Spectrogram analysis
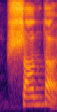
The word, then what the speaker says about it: शांता: देखिए, ध्यान रखिएगा, जिस भी अक्षर पे बिंदी रहेगा और उसमें कोई भी मात्रा रहेगा तो उस अक्षर पे मात्रा के उच्चारण करते हुए तब उसके बाद जो है ना उस आधा यानी उस बिंदी के लिए आधा न का हम उच्चारण करेंगे।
